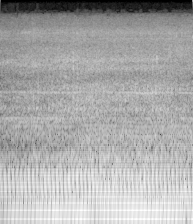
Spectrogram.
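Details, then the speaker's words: Honda generator in eco mode powering trailer, cabin and fridge at light load; low, even putter at steady slow speed with regular firing pulses, no surging or knocks; normal idle. "It's all running, and the Honda generator is still only running in eco mode, which is awesome."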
